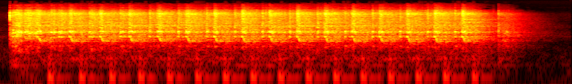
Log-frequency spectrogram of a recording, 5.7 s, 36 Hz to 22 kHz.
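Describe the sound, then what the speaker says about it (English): A 1987 Yamaha TrailWay 200 motorcycle engine is turned over on its electric starter with the throttle wide open during a compression check. It gives a loud, close, rhythmic cranking chug that runs steadily and then winds down without the engine firing. "we can go ahead and use the electric start to turn it over faster and get a reading"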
